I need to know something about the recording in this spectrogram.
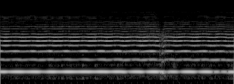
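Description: Violin playing one long held note with vibrato: a wide wrist vibrato narrowed by added finger vibrato. Its loudness pulses gently about four times a second.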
